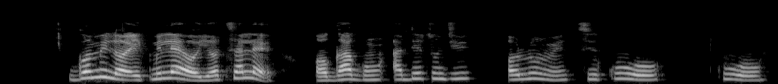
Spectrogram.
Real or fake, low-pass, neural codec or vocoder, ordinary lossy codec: real; 7.2 kHz; none; MP3, 32 kbps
